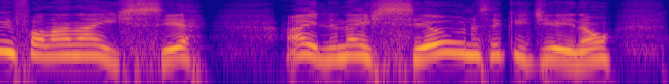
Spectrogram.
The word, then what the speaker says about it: nasceu: Nasceu, fulano nasceu. A gente fala nasceu. Esse S não é pronunciado.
